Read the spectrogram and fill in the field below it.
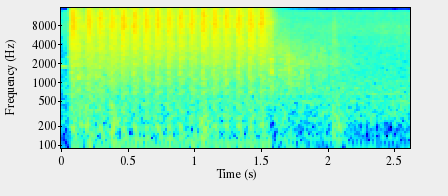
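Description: Rapid automatic gunfire from the battle royale video game Farlight 84, a dense burst of loud shots for about a second and a half, then fading into a lower rumbling tail.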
